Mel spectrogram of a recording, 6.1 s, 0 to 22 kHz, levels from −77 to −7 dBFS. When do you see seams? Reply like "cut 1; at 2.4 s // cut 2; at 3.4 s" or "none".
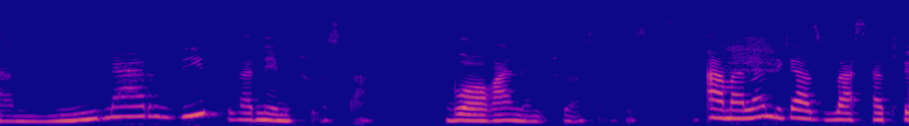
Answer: cut 1; at 4.7 s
